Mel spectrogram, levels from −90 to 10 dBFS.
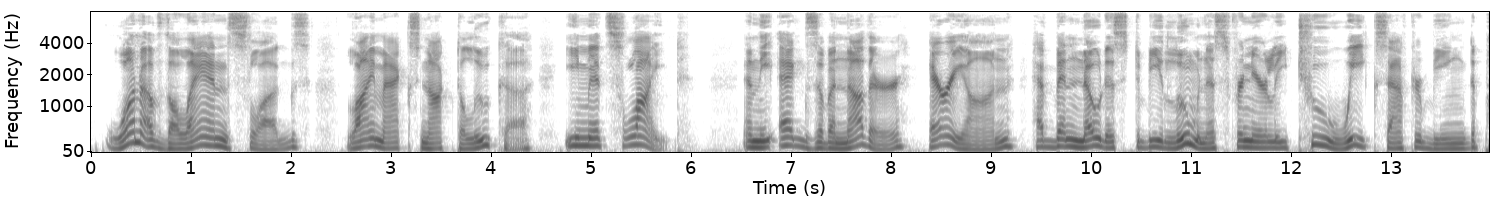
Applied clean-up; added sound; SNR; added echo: none; none; none; none.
